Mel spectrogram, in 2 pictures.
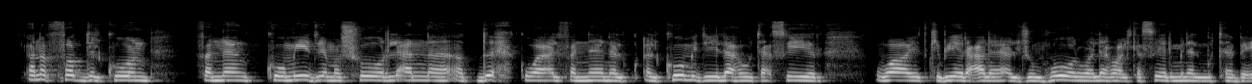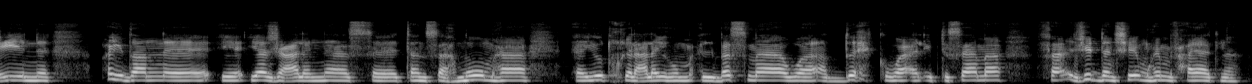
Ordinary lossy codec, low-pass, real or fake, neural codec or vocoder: none; none; real; none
